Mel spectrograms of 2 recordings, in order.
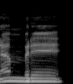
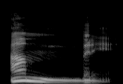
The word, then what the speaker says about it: hambre: hungry subir hungry tener hambre hambre tener hambre o apetito hambre con la h que no se pronuncia que como siempre es muda tú ves feeling hungry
